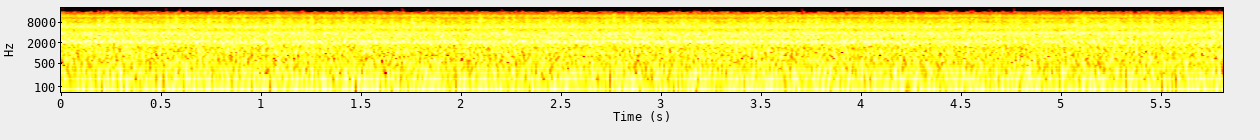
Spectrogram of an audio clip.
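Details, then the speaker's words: Old rig, after a plugged filter was found and a mouse nest was cleared from the intake: strong steady roar holding an even speed without stumbling or misses; normal running. "So you figured out the filter was plugged. Mouse nest out of the intake. All right, let's go start that thing and we'll see what it sounds like now. Might run now."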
